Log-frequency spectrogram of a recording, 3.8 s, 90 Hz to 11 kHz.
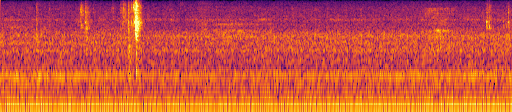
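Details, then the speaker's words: Ford F650 box truck diesel keeps idling with the key turned off: steady low chug about two beats a second that doesn't die; owner suspects the ignition switch or, most commonly, the starter solenoid; unconfirmed. "what it could be of course can be the stain the switch the sweeter right here on the key but the most common cause of this that's one thing called starter solenoid silhouette start"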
